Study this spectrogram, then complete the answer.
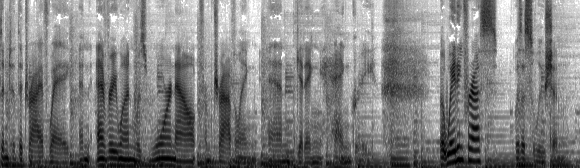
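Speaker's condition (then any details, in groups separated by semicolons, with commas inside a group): No condition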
